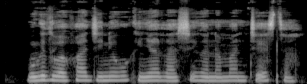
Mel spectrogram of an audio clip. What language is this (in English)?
Kikuyu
